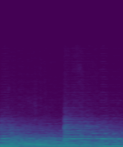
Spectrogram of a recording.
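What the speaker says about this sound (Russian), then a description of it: "Вон на той башне бьют колокола." Church bells ring in a tower in Venice, their overlapping tones humming steadily and fairly strongly across the moment with no one speaking.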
